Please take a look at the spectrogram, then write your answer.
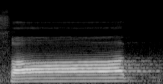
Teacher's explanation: زبان کی نوک اور اوپر نیچے کے دونوں دانت جب ملیں گے تو یہ صاد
